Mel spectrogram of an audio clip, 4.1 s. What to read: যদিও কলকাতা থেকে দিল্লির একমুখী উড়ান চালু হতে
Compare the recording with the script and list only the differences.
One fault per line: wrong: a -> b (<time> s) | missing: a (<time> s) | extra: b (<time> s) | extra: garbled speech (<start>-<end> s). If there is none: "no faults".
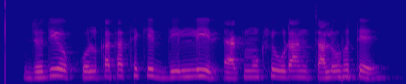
no faults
